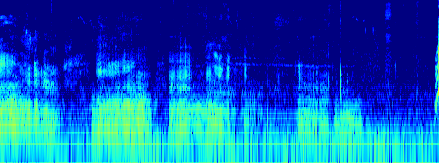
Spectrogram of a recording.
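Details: Two cute but angry puppies playing together growl in rough, low bursts of about half a second to a second, separated by short pauses, with fainter grumbles later and a sharp knock at the very end.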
